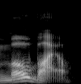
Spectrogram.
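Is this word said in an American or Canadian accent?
Canadian. It is said in a Canadian accent. "Canadian English"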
